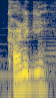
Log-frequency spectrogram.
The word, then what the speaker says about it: Carnegie: to Win Friends and Influence People by Dale Carnegie that's how you say it um this good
